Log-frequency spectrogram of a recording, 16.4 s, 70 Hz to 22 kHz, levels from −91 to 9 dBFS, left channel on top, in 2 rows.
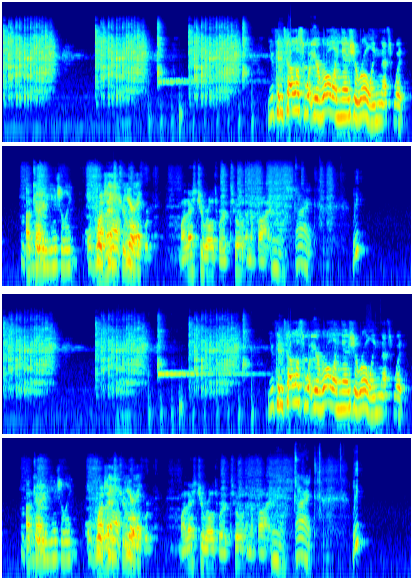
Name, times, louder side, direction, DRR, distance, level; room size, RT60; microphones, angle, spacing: voice 1, 0.0-1.3 1.8-3.3 3.5-5.1 5.5-5.7 6.2-6.3 8.6-9.1 9.9-11.1 11.5-14.0 14.7-14.8, left 3 dB, 70° left, 1.0 m, -33 dB
sound 1, 3.1-5.6, right 8 dB, 20° right, 1.2 m, -42 dB
voice 2, 5.3-8.0 8.9-9.6 9.9-11.0, left 3 dB, 40° left, 0.5 m, -23 dB
voice 3, 13.6-14.9 15.2-15.3, right 3 dB, 70° right, 0.6 m, -39 dB
13.0 x 4.9 x 4.8 m
head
